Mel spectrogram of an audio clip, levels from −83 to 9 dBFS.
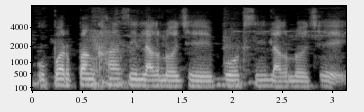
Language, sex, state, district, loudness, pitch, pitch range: Angika, female, Bihar, Bhagalpur, -17 LUFS, 155 Hz, 145-170 Hz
